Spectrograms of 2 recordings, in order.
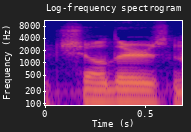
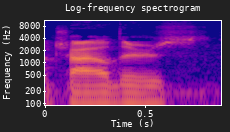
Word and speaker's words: Childers: So for my English project, I decided to look at the artist Tyler Childers, not Childers. Believe me, I've pronounced it wrong 1,000 times trying to make this podcast.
